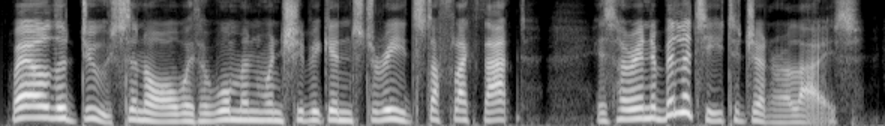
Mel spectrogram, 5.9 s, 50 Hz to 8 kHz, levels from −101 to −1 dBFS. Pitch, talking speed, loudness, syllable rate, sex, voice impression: 205 Hz, 215 wpm, -19 LUFS, 6.3 syllables/s, female, very feminine, slightly young, very adult-like, thin, tensed, slightly weak, slightly dark, very hard, very clear, very fluent, cute, slightly cool, very intellectual, refreshing, sincere, very calm, friendly, reassuring, unique, very elegant, slightly wild, sweet, slightly lively, strict, slightly intense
